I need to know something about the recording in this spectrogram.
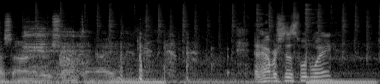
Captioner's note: laughs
